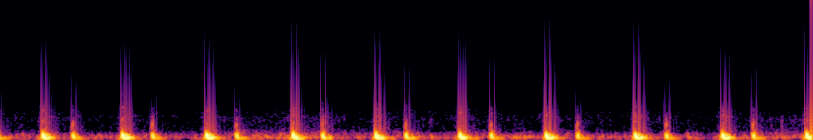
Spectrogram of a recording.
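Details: Adult male's own heart auscultated with a stethoscope, recorded sitting at a desk and lying in bed; normal heart sounds.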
